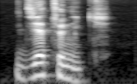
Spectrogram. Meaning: diatonic
- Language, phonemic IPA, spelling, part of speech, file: French, /dja.tɔ.nik/, diatonique, adjective, LL-Q150 (fra)-diatonique.wav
